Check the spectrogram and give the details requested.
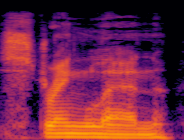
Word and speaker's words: strlen: I pronounce it stringlen because it means string length.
